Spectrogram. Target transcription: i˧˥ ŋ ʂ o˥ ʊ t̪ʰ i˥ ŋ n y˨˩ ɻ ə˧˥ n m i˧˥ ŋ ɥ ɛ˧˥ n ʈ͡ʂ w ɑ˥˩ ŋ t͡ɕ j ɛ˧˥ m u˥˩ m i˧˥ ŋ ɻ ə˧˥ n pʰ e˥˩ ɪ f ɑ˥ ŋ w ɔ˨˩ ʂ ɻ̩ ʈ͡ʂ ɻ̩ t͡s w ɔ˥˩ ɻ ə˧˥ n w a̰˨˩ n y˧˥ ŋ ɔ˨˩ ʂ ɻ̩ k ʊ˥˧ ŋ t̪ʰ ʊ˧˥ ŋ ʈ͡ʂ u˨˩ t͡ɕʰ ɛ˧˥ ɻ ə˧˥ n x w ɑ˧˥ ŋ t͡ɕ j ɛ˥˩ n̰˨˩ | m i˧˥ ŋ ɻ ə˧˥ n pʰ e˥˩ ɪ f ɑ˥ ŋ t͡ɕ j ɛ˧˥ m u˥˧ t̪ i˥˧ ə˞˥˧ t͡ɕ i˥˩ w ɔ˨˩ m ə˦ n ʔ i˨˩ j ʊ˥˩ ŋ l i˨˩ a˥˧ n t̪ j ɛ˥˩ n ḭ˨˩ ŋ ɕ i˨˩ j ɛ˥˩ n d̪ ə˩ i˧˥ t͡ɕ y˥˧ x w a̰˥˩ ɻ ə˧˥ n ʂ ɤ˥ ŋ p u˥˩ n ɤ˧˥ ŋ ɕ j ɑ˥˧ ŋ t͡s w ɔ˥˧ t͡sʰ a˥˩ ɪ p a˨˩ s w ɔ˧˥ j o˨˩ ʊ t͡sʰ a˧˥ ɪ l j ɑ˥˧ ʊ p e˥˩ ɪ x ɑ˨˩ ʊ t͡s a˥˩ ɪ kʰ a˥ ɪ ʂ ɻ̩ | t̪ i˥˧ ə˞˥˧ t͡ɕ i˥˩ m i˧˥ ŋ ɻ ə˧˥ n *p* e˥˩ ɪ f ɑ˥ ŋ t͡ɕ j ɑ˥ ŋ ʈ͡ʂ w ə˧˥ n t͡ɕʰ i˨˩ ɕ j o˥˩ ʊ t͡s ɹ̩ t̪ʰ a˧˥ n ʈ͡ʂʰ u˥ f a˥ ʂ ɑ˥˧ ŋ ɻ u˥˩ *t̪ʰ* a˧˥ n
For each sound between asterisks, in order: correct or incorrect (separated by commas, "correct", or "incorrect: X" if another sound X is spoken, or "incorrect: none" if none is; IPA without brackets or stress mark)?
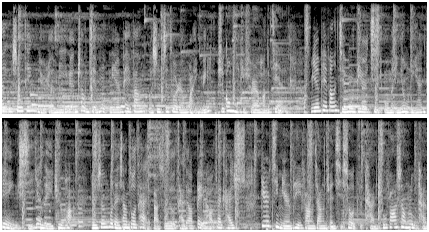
incorrect: pʰ, correct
